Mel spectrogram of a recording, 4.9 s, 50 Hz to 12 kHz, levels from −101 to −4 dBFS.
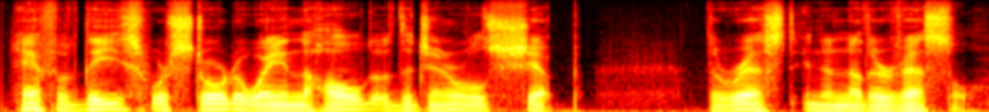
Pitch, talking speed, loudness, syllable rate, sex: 100 Hz, 220 wpm, -15 LUFS, 6.6 syllables/s, male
